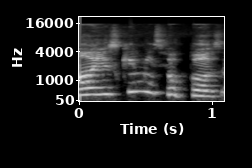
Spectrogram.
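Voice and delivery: whiny dependent self. Retold or imitated. Mocking her younger self who hid behind her parents, lightly whiny. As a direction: poke fun at your younger whining self. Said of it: "yo siempre era como".

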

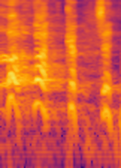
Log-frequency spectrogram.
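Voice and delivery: high, laughing groan of embarrassment. Real, not acted. Singer put on the spot about her toilet song, laughing embarrassment. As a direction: protest through a laugh, pitched high. Embarrassed at being asked to sing.

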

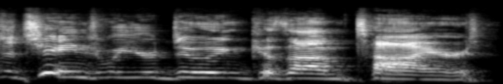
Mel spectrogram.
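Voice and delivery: whiny sleepy passenger. Retold or imitated. Mocking sleepy passenger's complaint.

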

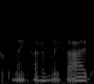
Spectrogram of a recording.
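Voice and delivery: very soft oh my god under breath; hushed shock. Retold or imitated. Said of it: "And then I was like".

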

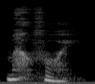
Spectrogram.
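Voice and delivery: breathy whispered name; breathed. A narrator's reading. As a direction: barely breathe his name in shock. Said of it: "she breathed".

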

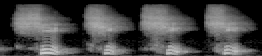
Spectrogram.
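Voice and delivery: "Chi" repeated in short, soft, separate bursts; "chi, chi" as a teacher isolating the sound; phonetic sounding-out. Shown as a demonstration. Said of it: "Numa reprodução fonética".

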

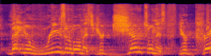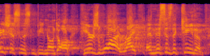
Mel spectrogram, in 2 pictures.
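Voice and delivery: rally the congregation with ringing conviction; impassioned preaching. Real, not acted. Preacher leading the church in a refrain, impassioned.

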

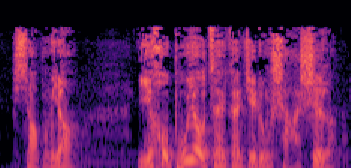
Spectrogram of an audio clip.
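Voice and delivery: low-voiced man, casual after a scolding; grown-up talking down to a child, then curious; low, easygoing man's voice; bearded zookeeper, mildly admonishing.

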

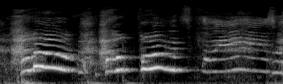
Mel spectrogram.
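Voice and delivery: high, loud, laughing panic cry; mock-terrified yelling through laughter; screaming for help. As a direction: shriek for help, half laughing. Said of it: "my cousin and I are like".

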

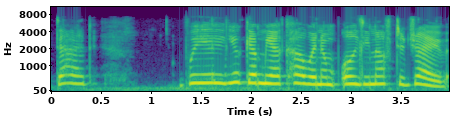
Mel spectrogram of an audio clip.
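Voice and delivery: mock a thirteen-year-old begging for a car; excited daughter asking. Daughter asking her dad for a car, high and eager. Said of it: "she was like".

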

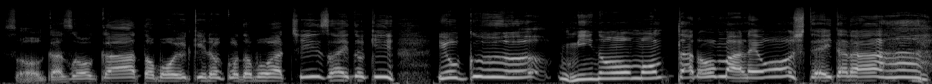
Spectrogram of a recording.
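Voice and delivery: put-on high, slow excited old ghost; joyful spirit grandpa.

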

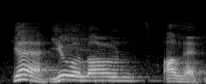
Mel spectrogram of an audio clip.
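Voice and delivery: usual speaking voice

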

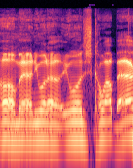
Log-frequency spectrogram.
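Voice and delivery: slow, laid-back celebrity impression; Seth Rogen. Actor as Donkey Kong greeting Mario, laid-back impression. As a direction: drag it out like a mellow stoner actor. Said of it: "old Seth Rogen's doing it".

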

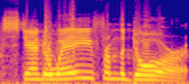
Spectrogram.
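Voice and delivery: loud, slow command; imitated fireman's order. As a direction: call it firmly through a door. Firemen ordering through locked door.

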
